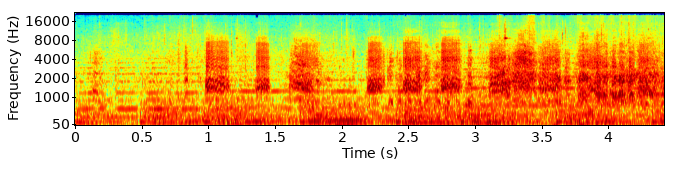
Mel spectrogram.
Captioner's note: frenzied cawing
